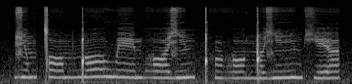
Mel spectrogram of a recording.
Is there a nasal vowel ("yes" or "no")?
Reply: yes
